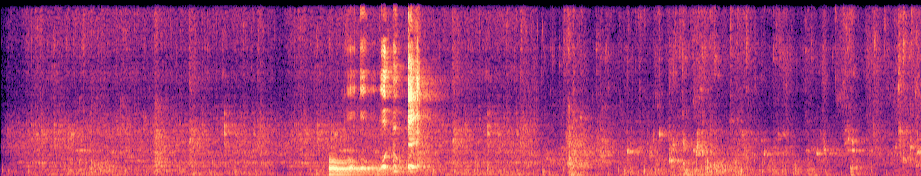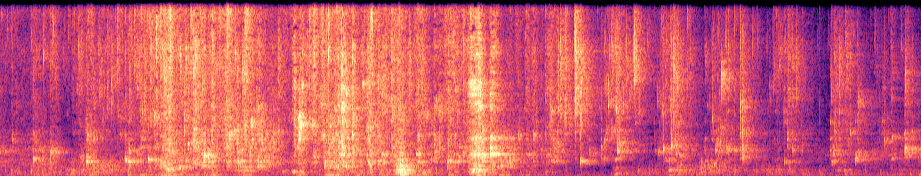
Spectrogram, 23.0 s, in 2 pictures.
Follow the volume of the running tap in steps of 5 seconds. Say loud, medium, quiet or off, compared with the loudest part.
quiet, quiet, medium, loud, quiet.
